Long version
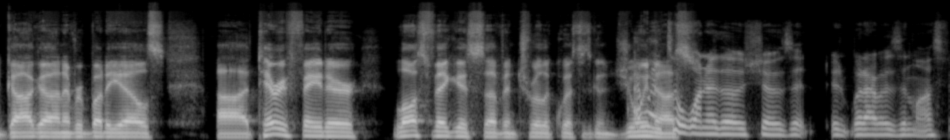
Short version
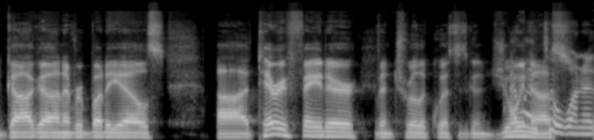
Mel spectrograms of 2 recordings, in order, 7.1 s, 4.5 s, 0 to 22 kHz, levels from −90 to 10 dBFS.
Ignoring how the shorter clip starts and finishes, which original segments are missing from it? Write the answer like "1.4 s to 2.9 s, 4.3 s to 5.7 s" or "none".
2.8 s to 3.8 s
